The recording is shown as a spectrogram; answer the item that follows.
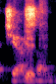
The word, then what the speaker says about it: Chersun: Is it Chersun? – It is indeed, yeah, Chersun Good.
